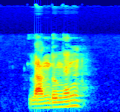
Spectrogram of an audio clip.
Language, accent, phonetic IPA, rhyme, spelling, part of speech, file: German, Austria, [ˈlandʊŋən], -andʊŋən, Landungen, noun, De-at-Landungen.ogg
- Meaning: plural of Landung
